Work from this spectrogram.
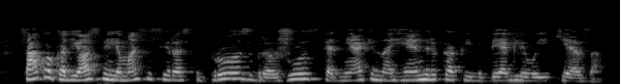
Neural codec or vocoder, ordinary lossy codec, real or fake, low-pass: none; MP3, 24 kbps; real; 5.4 kHz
